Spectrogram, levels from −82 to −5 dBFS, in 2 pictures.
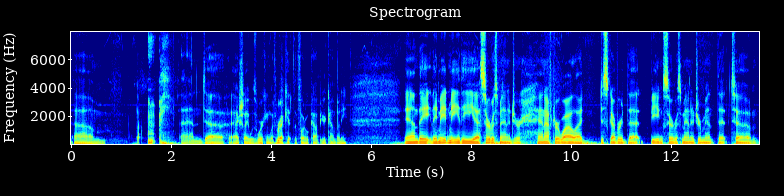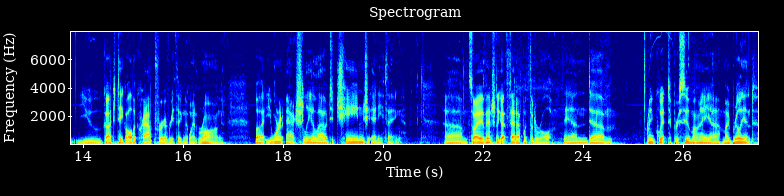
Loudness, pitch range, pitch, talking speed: -29 LUFS, 75-95 Hz, 85 Hz, 165 wpm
